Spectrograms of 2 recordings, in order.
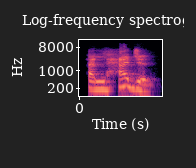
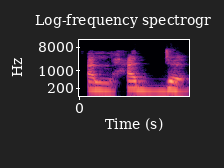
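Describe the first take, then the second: First: The doubled consonant is cut short to a single one. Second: The doubled consonant is held, then released with a bounce. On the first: The speaker calls it wrong. "you don't eliminate the shadda" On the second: The speaker calls it right. "you will make the qalqala on the next part of the sound"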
